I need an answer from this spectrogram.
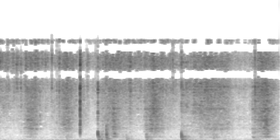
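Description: Whole akabare chillies and spices sizzling in hot oil in a wok while a wooden spatula stirs them, the hiss swelling and easing with each stroke. The spatula knocks and scrapes against the pan several times.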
